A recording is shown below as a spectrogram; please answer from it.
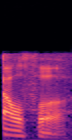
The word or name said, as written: alpha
